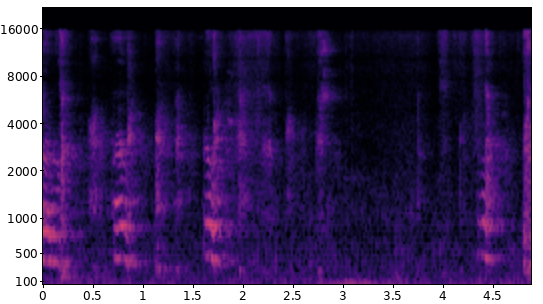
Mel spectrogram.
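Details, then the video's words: A 45-day-old pug puppy, scared, making short high whimpering and yelping calls repeated through the recording, with faint background noise and possible laughter indoors. "Pug scaring | cute dog | 45 days old pug"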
